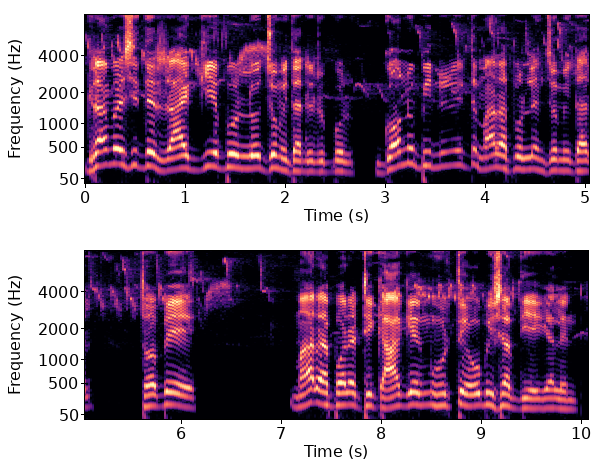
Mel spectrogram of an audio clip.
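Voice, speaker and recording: A man voicing a very old village grandfather in a cartoon, recalling an old tale in a drawn-out elder's manner. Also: a little high, darkish tone, close to an everyday voice. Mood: grave, reminiscing. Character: oldest village grandfather, reminiscing storyteller. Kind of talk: Bengali cartoon story dialogue.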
